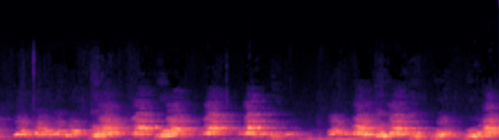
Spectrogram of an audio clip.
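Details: Papillon puppy yapping almost without pause: strings of high, ringing barks and whiny yips in uneven bursts, with a faint low hum beneath.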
